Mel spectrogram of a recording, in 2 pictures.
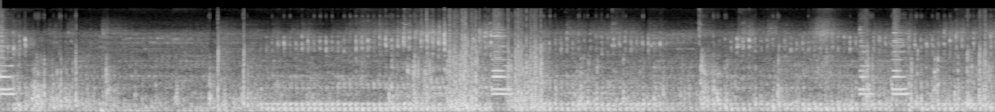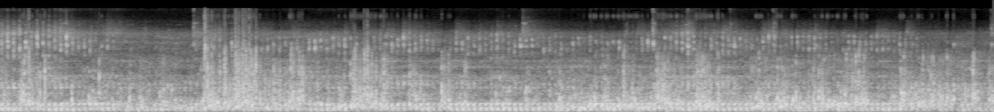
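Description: Royal Enfield Bullet's single-cylinder engine running steadily as the motorcycle rides over a rough dirt track, with rattles from the bumps. Short horn beeps sound about five seconds in and again near nine seconds.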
